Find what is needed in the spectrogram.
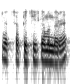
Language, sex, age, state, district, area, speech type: Hindi, male, 18-30, Rajasthan, Karauli, rural, conversation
